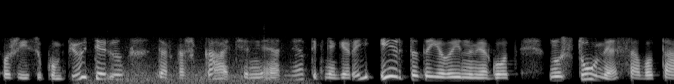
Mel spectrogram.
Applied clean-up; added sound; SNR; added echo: none; Car; 17 dB; none.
